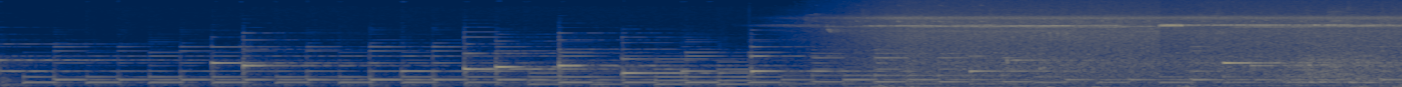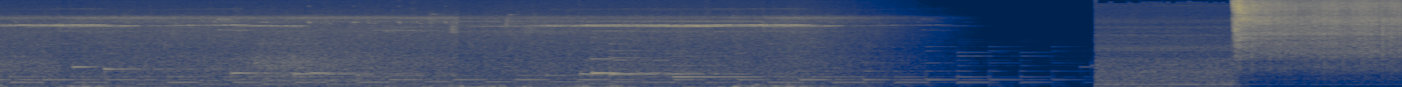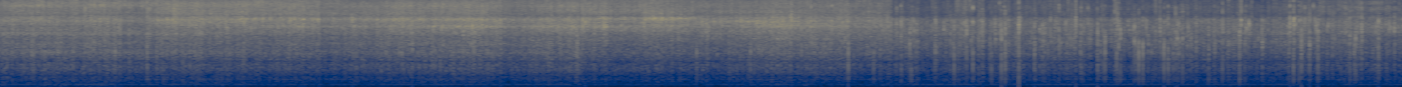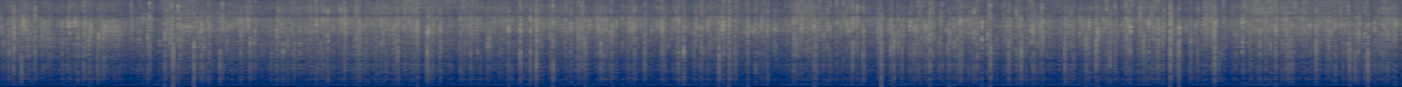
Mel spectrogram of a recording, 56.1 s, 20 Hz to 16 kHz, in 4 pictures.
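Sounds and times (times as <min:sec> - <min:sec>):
food sizzling in hot oil: 0:08.0 - 0:23.0, 0:26.3 - 0:56.0.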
